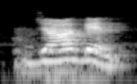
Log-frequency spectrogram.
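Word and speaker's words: joggen: ஜாகன். முசிக் ஹோரன். இது ஜே வந்து நான் மோஸ்ட்லி வை ப்ரொனவுன்ஸ் பண்ண சொல்லியிருப்பேன். ஆனால் இங்கே வந்து நான் ஜாகன் அப்படின்னு தான் சொல்லியிருக்கேன்.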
